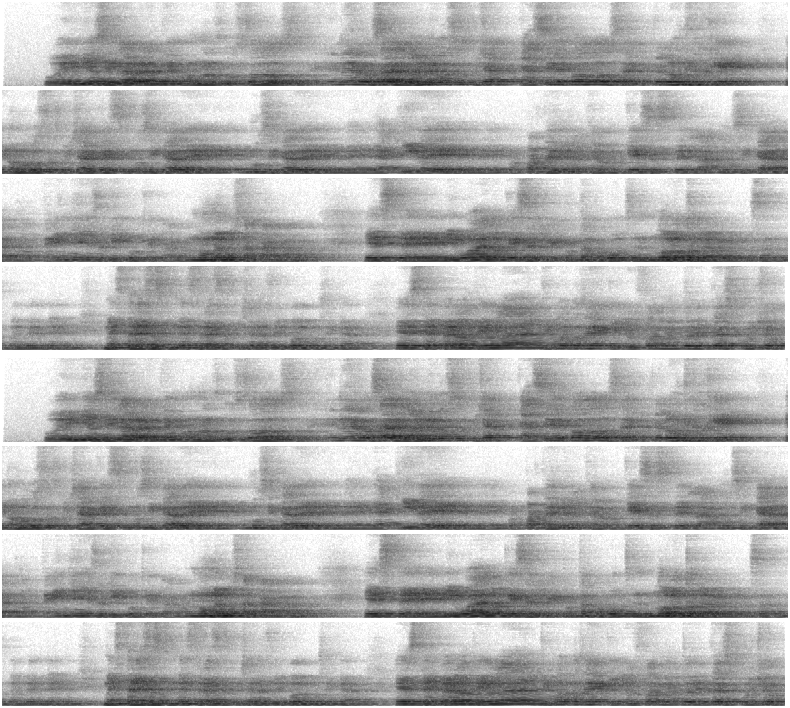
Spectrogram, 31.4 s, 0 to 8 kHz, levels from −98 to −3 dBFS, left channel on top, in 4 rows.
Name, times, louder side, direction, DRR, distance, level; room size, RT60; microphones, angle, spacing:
voice 1, 0.4-7.4 7.8-24.3 24.6-27.1 27.5-31.4, left 1 dB, 30° right, -12 dB, 1.4 m, -22 dB
5.0 x 3.9 x 5.6 m, 1.4 s
head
